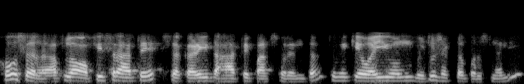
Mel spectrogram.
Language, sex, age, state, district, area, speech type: Marathi, male, 30-45, Maharashtra, Buldhana, urban, conversation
